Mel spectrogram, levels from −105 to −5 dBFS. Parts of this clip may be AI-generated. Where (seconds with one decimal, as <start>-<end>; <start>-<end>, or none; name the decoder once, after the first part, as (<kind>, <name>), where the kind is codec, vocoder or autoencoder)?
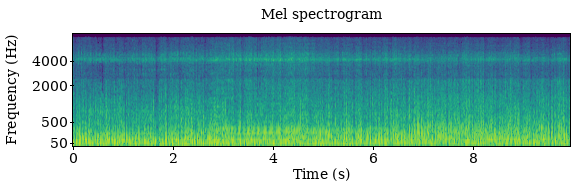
2.7-3.2 (codec, SNAC)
